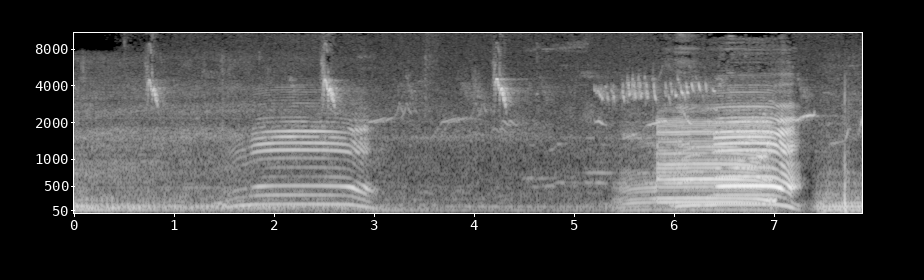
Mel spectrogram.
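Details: Tame herding cattle on spacious green land mooing to gather the herd: two full, harmonic moos, the second longer and louder, each bending downward at the end, with scattered thin chirps between them.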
